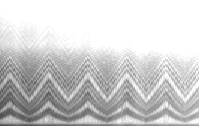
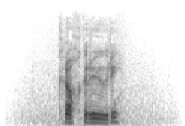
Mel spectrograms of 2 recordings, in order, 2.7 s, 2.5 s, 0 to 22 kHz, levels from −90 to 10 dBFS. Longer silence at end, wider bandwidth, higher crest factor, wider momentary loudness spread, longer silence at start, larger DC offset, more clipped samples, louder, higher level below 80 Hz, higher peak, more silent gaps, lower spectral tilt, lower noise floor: second, 0 s vs 0.9 s; second, 10 kHz vs 12 kHz; second, 18 dB vs 24 dB; first, 22 LU vs 13 LU; second, 0 s vs 0.8 s; neither; neither; second, -27 LUFS vs -21 LUFS; first, -60 dBFS vs -66 dBFS; second, -10 dBFS vs 0 dBFS; neither; about the same, -6.5 dB/octave vs -7 dB/octave; second, -48 dBFS vs -65 dBFS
